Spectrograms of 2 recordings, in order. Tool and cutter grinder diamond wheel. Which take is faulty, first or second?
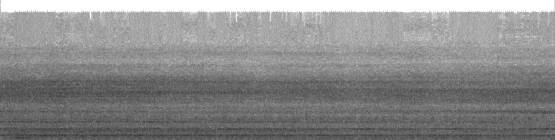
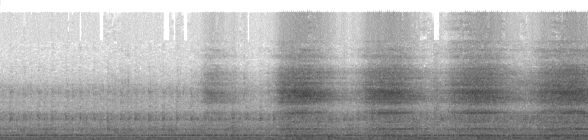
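second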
